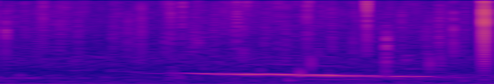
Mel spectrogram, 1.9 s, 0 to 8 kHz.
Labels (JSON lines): {"label": "biophony", "recorder": "SoundTrap 300"}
